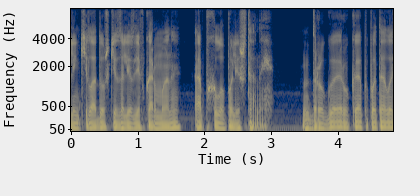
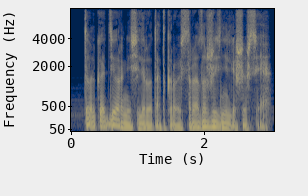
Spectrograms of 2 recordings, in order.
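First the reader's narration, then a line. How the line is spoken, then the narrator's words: Hoarse whisper in ear. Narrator (Russian): Хрипловатый голос прошептал в ухо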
